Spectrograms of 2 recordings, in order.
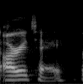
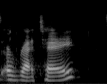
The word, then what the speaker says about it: Arete: I say Arete, but there are other ways to say it. My co-founder has her own way of saying it. She says Arete.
